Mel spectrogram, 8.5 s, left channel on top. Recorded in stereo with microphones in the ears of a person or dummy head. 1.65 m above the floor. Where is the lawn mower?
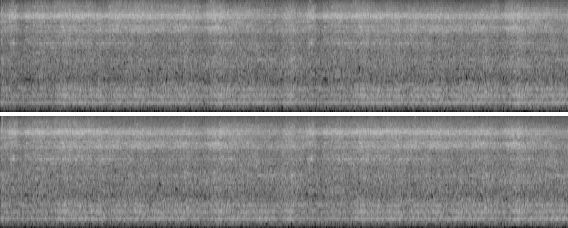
Centre (ahead or behind); by 8.5 s 5° left (ahead or behind).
